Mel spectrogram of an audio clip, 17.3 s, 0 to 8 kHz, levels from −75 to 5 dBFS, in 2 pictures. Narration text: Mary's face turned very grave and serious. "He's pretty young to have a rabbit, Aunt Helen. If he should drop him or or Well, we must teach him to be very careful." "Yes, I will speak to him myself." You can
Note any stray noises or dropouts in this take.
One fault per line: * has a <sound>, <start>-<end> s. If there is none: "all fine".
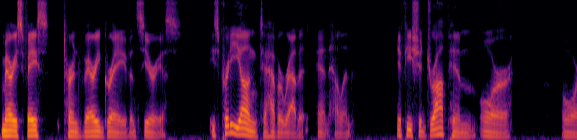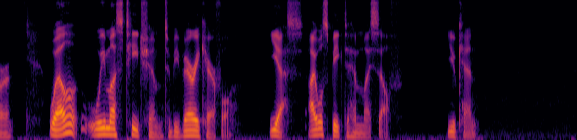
all fine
